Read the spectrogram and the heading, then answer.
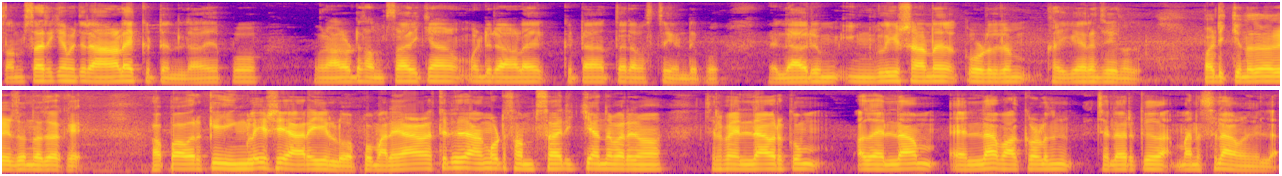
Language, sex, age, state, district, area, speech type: Malayalam, male, 60+, Kerala, Palakkad, urban, spontaneous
